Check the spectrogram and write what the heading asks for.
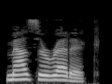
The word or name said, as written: Masoretic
